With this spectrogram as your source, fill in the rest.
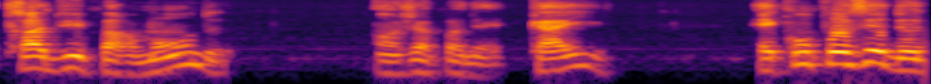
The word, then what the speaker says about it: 介: Quant à la partie du bas, qui se prononce kai, elle représente, entre autres, un homme en armure ou le fait de s'immiscer dans un espace.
